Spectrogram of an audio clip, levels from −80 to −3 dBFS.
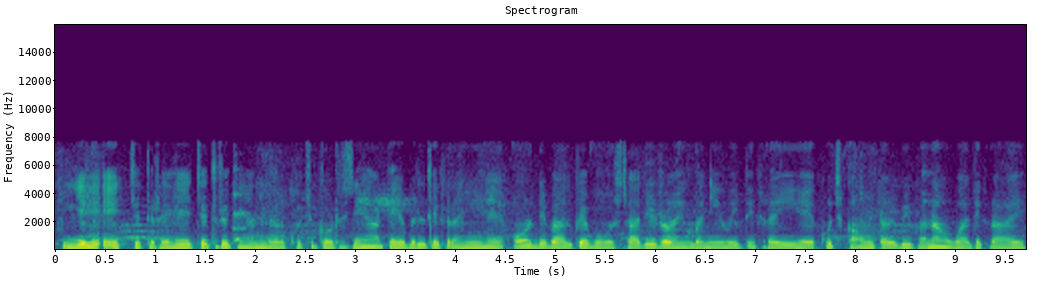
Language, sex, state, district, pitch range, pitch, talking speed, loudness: Hindi, female, Madhya Pradesh, Bhopal, 195-210 Hz, 200 Hz, 195 wpm, -18 LUFS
